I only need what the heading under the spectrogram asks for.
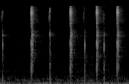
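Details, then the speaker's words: Honda J-series V6 transmission linear solenoid for code P0747, removed and bench-tested with battery alligator clips: crisp, distinct light clicks about five per second; solenoid moves and works correctly. "right there it's moving so the solenoid is working correctly"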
